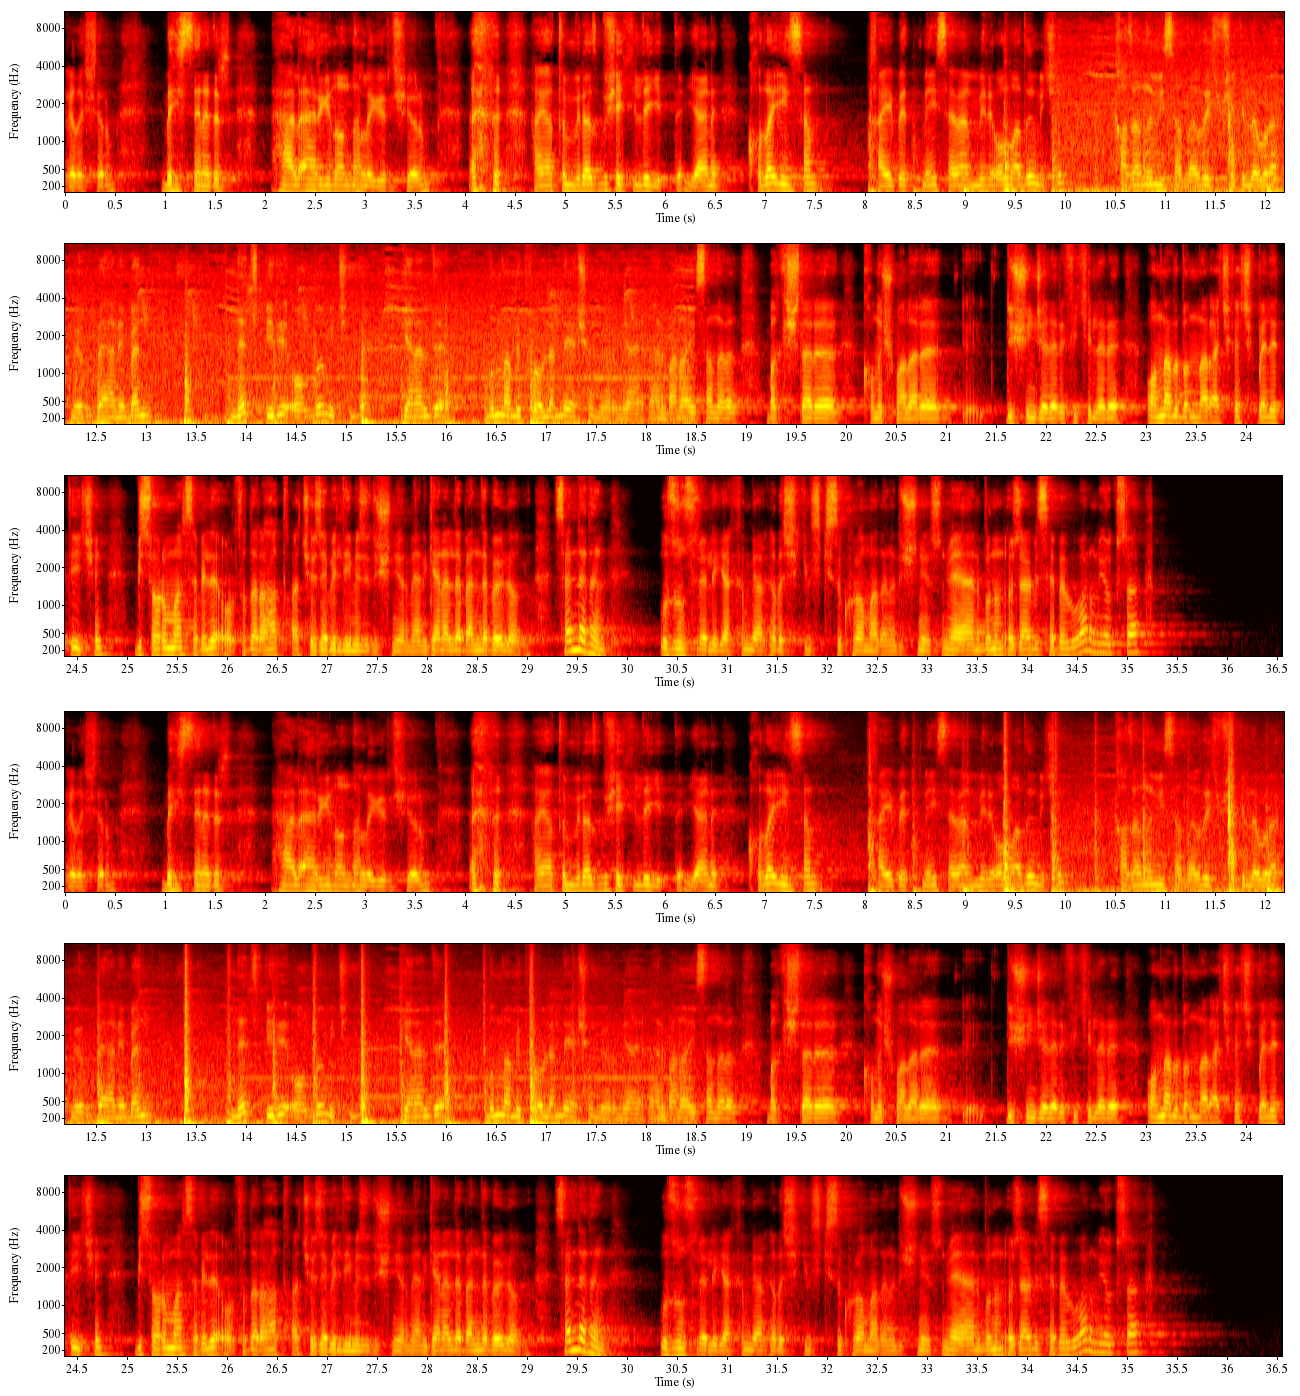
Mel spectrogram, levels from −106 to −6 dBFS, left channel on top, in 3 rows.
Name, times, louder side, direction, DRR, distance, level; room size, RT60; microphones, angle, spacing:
voice 1, 0.0-7.6 8.0-13.3 13.6-16.1 16.4-29.9 30.3-35.3, left 3 dB, 25° left, 0.9 m, -39 dB
sound 1, 8.0-11.3 11.6-13.1 13.4-17.5, right 3 dB, 60° right, 0.7 m, -37 dB
sound 2, 9.9-18.5, left 3 dB, 75° left, 1.0 m, -43 dB
23.0 x 20.5 x 9.3 m
head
